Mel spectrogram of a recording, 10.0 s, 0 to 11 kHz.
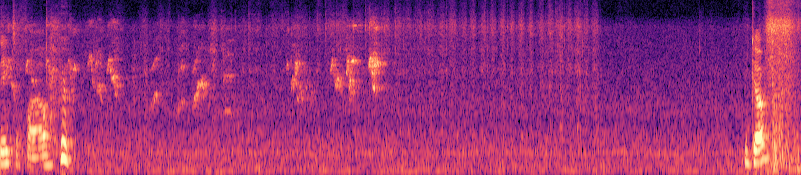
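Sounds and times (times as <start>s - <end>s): faint steady hum: 0.0s - 10.0s.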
